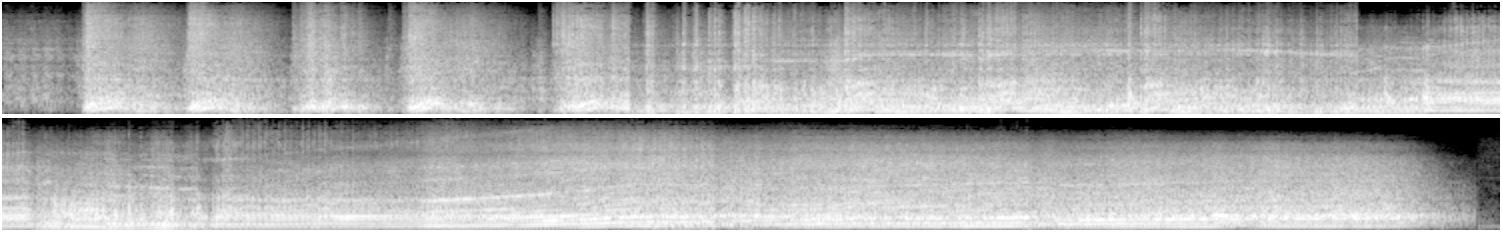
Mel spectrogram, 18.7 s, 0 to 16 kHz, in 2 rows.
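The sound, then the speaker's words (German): A Sauber C11 race car's 5-litre V8 biturbo engine, a Mercedes production engine tuned for high performance, cranks and fires with several sharp blips, then settles into a loud, rough, throbbing idle that rises in pitch as it revs steadily, with no talking. “Tja, und dann würde ich sagen, werfen wir das Ding mal an und hören, wie er so klingt, der C11.”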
